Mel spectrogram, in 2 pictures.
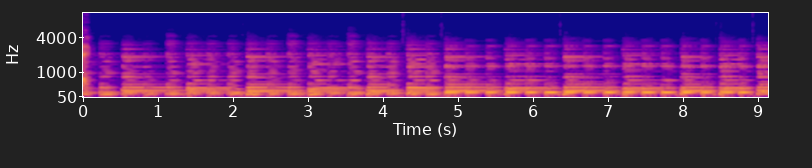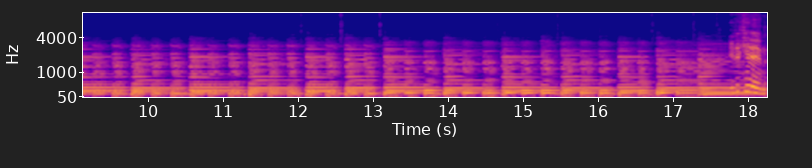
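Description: Digital piano playing a chord progression in steady repeated chords, with the harmony changing every few seconds. It moves from C toward G while the bass stays on C.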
